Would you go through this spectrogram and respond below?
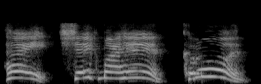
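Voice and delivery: high-pitched mock pleading; imitating Cash. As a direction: imitate a wrestler insisting on a handshake, high and drawn out. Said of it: "Cash is on the outside going".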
